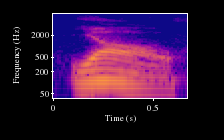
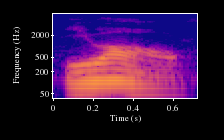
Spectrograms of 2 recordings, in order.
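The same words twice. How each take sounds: First: Y'all clipped to a single syllable, yah; y'all, one word. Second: You all said as two separate words, ju ah. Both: Shown as a demonstration. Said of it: "It's combined into one word".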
